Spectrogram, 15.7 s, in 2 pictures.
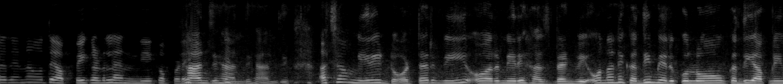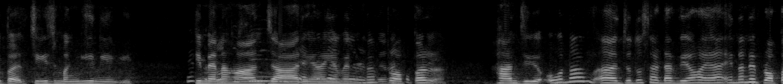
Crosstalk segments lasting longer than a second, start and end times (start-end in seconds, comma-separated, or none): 10.0-12.2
